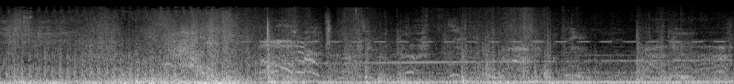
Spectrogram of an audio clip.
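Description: A helicopter engine and rotor drone steadily nearby.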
